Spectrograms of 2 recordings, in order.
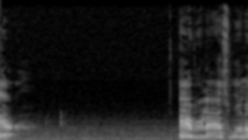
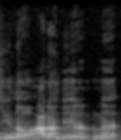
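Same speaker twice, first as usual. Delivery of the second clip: usual speaking voice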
